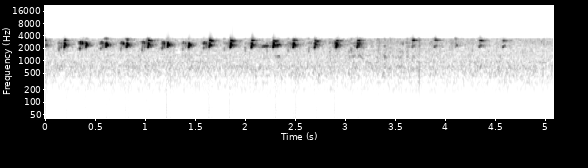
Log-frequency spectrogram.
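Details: Barn owls at a nest cavity on Audubon Starr Ranch, California, during an intruder episode, more than one owl cleaking: a steady run of short, high squeaky notes about two per second, fading toward the end.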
